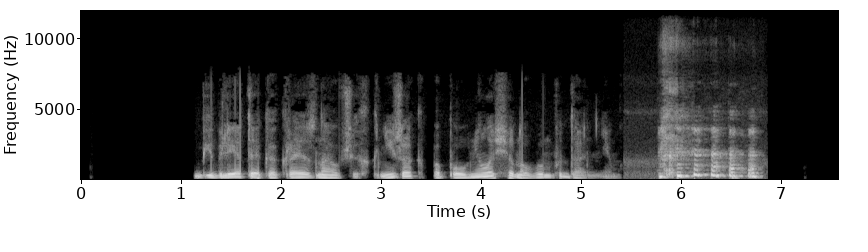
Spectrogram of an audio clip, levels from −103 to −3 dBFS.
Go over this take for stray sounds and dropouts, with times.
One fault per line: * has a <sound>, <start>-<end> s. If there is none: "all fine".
* has a laugh, 5.8-6.8 s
